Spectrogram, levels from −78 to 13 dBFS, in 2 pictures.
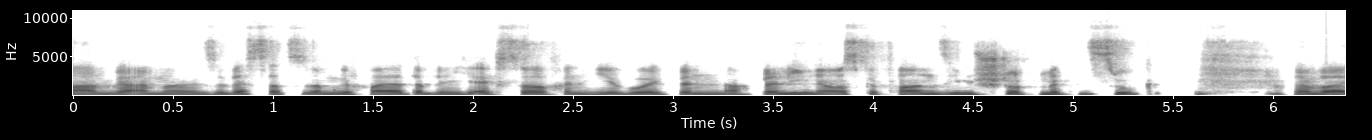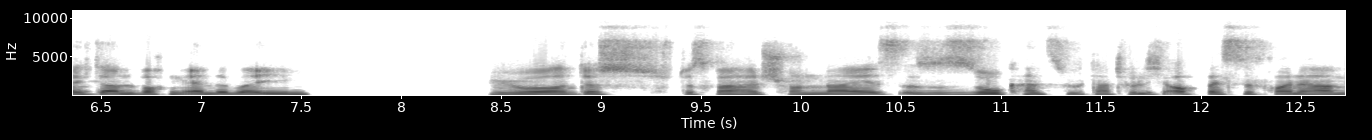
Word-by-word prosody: haben 120 -1 +1
wir 125 - +2
einmal 125 0 -1
Silvester 160 +7 -1
zusammen 150 -1 -2
gefeiert, 145 -1 +2
da - - +3
bin 130 +1 -2
ich - - -4
extra 130 +1 +1
von 130 -1 -5
hier, 130 -2 -1
wo 135 0 +3
ich 130 -1 -1
bin, 130 -1 -1
nach 125 -1 -2
Berlin 150 +9 +3
aus 175 -3 0
gefahren, 150 -1 +1
7 145 +1 +2
Stunden 150 +1 0
mit'm 140 +2 -2
Zug. 165 - -1 0.7
Dann 130 -2 +3
war 130 +1 +7
ich 135 - -2
da 145 - +4
'n 140 -1 0
Wochenende 140 -1 +1
bei 140 0 +2
ihm. 140 0 0 0.9
Ja, 115 0 +3
das 120 +1 -5
das 125 0 -9
war 120 -1 +1
halt 120 -1 -2
schon 130 +1 -4
nice. 135 0 0
Also 120 -1 -5
so 135 +6 +4
kannst 155 -3 -5
du 140 - -7
natürlich 125 0 -5
auch 130 - +1
beste 150 0 -3
Freunde 135 0 0
haben, 130 0 +2
135 Hz, 220 wpm, -22 LUFS, 125-145 Hz, 0.9 s, war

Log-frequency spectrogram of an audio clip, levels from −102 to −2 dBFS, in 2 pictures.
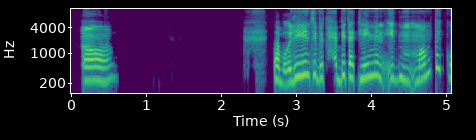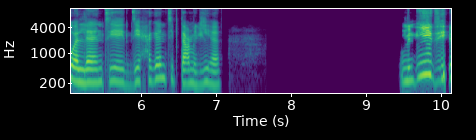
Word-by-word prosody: آه. 240 +1 +1 2.1
طب 250 -2 +1
قولي 210 +2 -1
لي 315 - +5
أنتِ 320 0 -2
بتحبّي 280 0 -3
تاكليه 275 -1 -1
من 305 0 -3
إيد 265 0 -3
مامتِك 275 - -4
والّا 215 -3 +2
أنتِ 225 +1 -8
دي 220 -1 -3
حاجة 235 +3 -5
أنتِ 265 -2 -10
بتعمليها؟ 200 -2 -5 2.4
من 230 +1 -1
إيدي. 310 -2 +9
240 Hz, 105 wpm, -23 LUFS, 225-275 Hz, 2.4 s, إيدي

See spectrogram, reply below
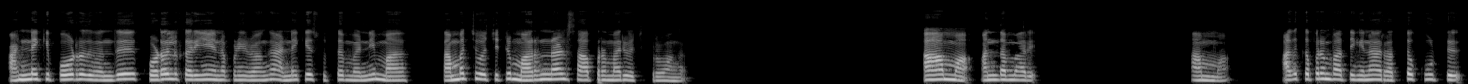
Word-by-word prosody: அன்னைக்கு 235 +3 +3
போடுறது 230 0 +3
வந்து 195 +4 +2 0.3
குடல்கறியும் 225 0 +2
என்ன 210 - -1
பண்ணிருவாங்க, 200 +1 -2
அன்னைக்கே 210 +4 -1
சுத்தம் 205 +1 -4
பண்ணி 205 +5 0
ம - - +2 0.6
சமைச்சு 250 +7 +2
வச்சுட்டு 225 +1 -2
மறுநாள் 235 +4 +3
சாப்பிடுற 205 0 -1
மாதிரி 200 +1 0
வச்சுக்குருவாங்க. 180 -3 -6 2.5
ஆமா. 225 -4 +4 0.2
அந்த 215 +1 +1
மாரி. 200 -2 -3 1.6
ஆமா. 185 -3 -2 0.6
அதுக்கப்புறம் 245 +2 0
பார்த்தீங்கன்னா, 220 -1 0
ரத்தக்கூட்டு. 225 +1 -2
215 Hz, 95 wpm, -21 LUFS, 200-235 Hz, 2.5 s, ஆமா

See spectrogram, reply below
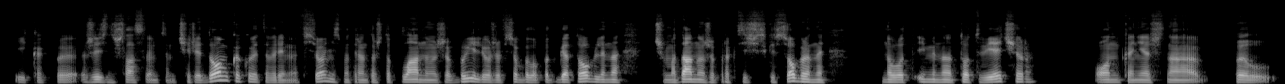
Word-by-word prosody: И 110 - -8
как 105 0 -9
бы 105 0 -3
жизнь 110 -1 -3
шла 105 +2 -1
своим 100 -1 -7
там 95 -1 -15
чередом 105 - +4
какое-то 130 -7 -3
время, 100 -1 -4
всё, 135 - 0
несмотря 105 -6 -5
на - - -9
то 100 - -5
что 100 - -7
планы 115 -2 +3
уже 100 0 -3
были, 130 +3 +1
уже 105 -1 -1
всё 110 +4 -3
было 105 -1 -1
подготовлено, 110 +1 +2 0.3
чемоданы 110 +2 +5
уже 105 -1 -4
практически 105 - -5
собраны, 120 -4 +3 0.5
но 110 0 +2
вот 110 0 +1
именно 110 -2 0
тот 110 +1 0
вечер, 120 +1 +2 0.6
он, 110 -2 +1
конечно, 100 -1 0 0.3
был 105 -2 +1
110 Hz, 160 wpm, -28 LUFS, 105-115 Hz, 0.6 s, чемоданы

